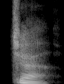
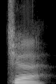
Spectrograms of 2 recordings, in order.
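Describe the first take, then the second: The two takes are said the same way.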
